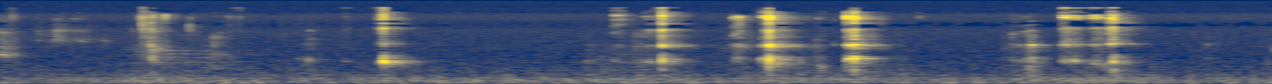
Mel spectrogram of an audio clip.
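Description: Faint chewing with a series of short wet mouth clicks and smacks, several of them close together in the second half.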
